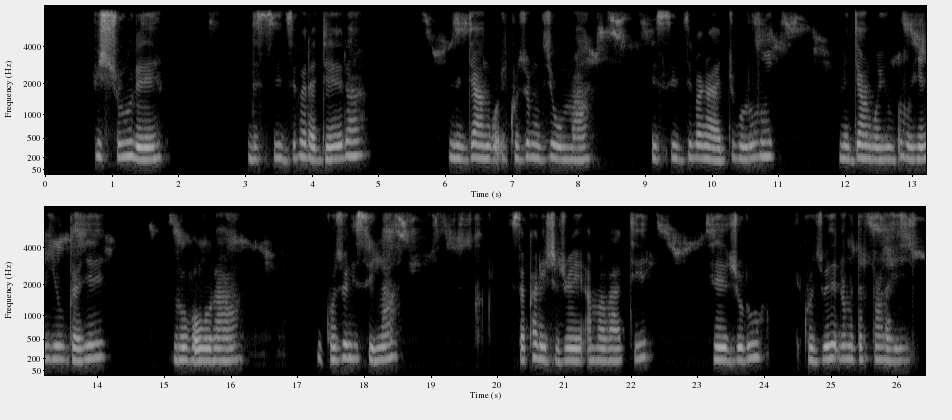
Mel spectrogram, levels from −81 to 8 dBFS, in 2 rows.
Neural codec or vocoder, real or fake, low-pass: autoencoder, 22.05 kHz, a latent of 192 numbers a frame, VITS, trained on one speaker; fake; 7.2 kHz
